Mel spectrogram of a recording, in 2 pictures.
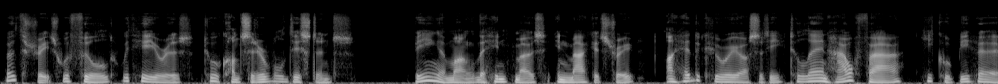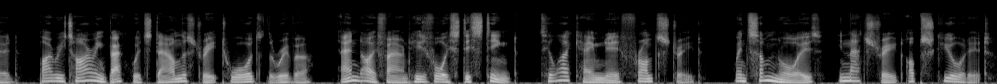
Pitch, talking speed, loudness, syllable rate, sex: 115 Hz, 175 wpm, -23 LUFS, 4.8 syllables/s, male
